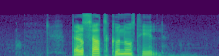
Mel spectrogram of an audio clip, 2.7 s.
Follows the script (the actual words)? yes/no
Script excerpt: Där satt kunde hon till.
yes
